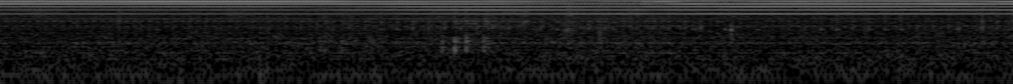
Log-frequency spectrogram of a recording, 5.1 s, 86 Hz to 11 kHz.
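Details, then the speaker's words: Computer power supply standby circuit, main supply not started, light load of a 6.3 V bulb: thin steady high-pitched whistle whose pitch changes with load. "Вот нагрузочка небольшая, лампочка на 6,3 В на дежурке сейчас висит. И вот он, зараза, такой свист издаёт."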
